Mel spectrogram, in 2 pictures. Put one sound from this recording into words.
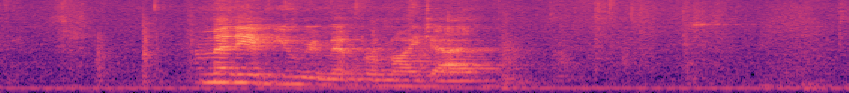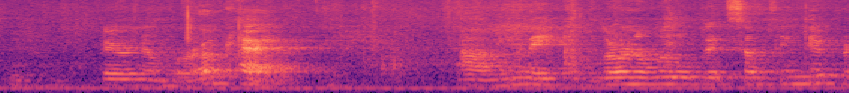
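An older woman speaks calmly into a microphone over a loudspeaker.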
